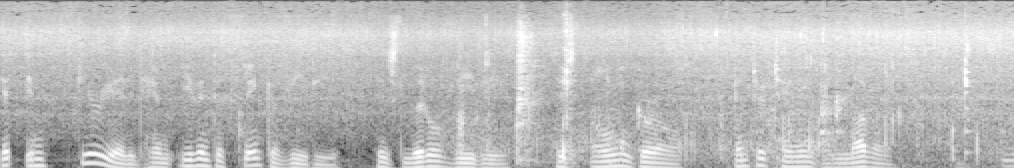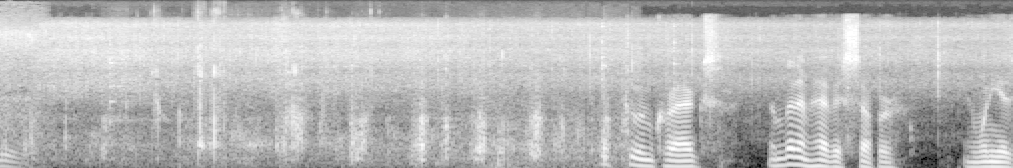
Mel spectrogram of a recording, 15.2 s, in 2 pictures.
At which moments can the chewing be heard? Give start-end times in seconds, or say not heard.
3.2-12.4.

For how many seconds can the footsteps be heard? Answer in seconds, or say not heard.
not heard.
